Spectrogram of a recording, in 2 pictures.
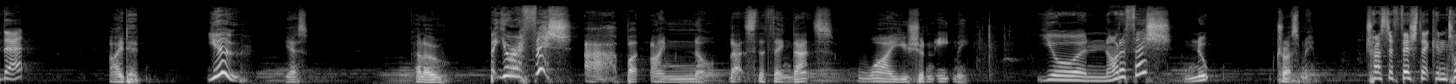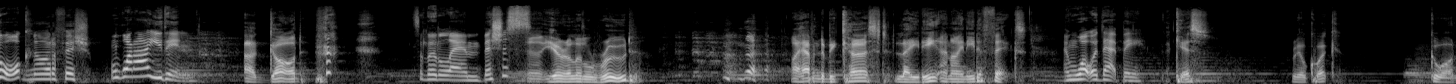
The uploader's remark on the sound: Recorded live at BATS theatre, Wellington, New Zealand.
